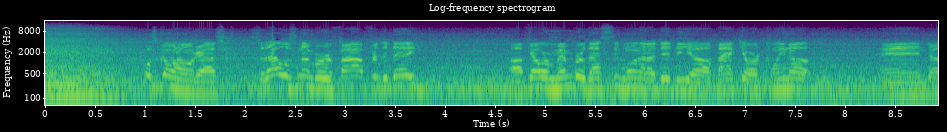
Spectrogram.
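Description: A man talks calmly and close up inside a car.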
